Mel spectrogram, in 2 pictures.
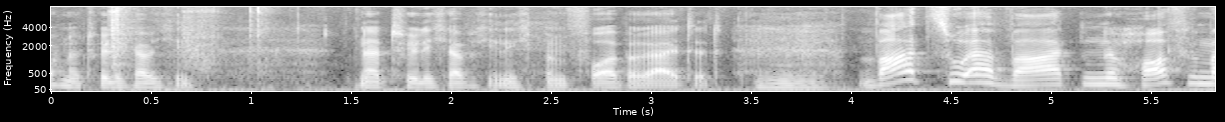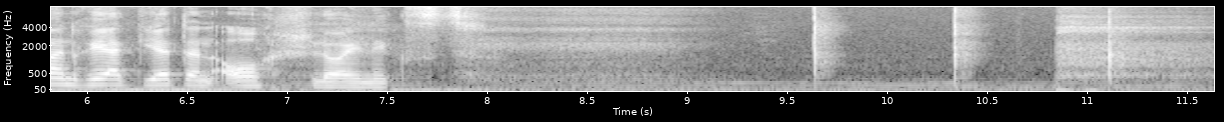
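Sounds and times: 
speech: 0.0 - 8.0
low steady hum: 0.0 - 11.6
hand claps: 9.6 - 11.5.

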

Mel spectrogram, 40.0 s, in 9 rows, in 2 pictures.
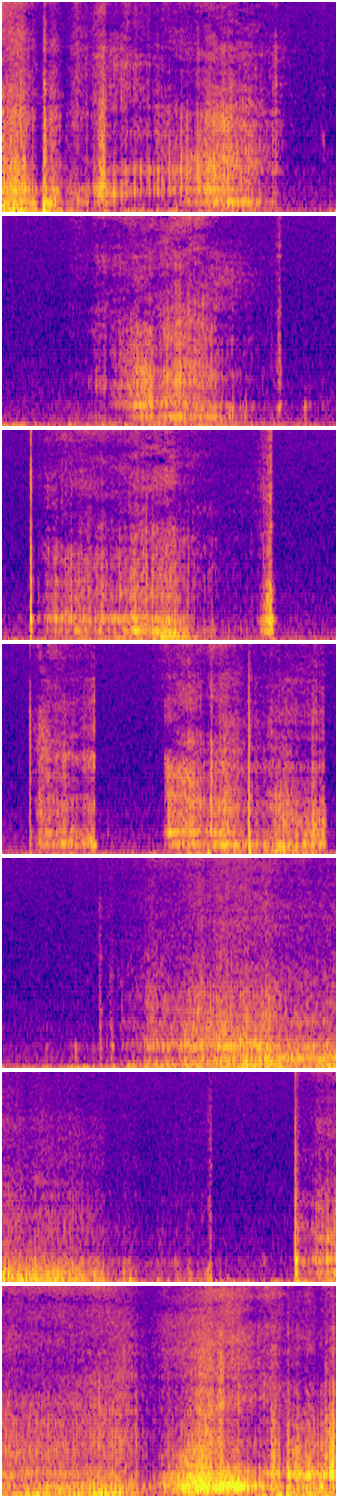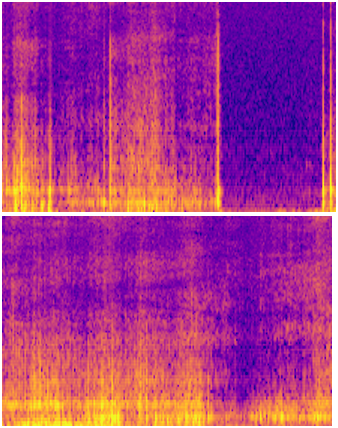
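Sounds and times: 
delicate rough scratching: 0.0 - 3.8, 5.4 - 8.2, 9.3 - 12.6, 13.7 - 14.7, 15.4 - 17.7, 19.1 - 25.1, 26.2 - 34.1, 35.4 - 40.0.

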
